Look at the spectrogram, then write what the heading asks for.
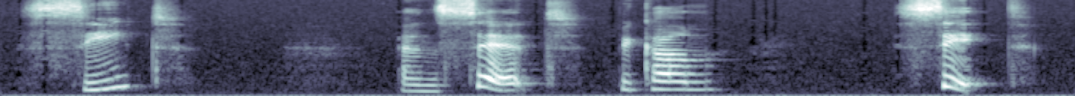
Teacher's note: an italian speaker will make a sound that sounds somewhere in between the two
